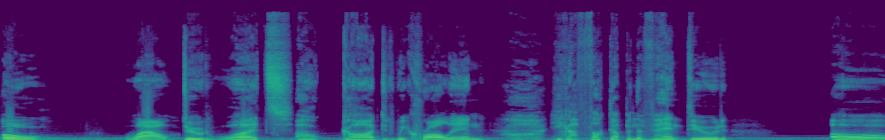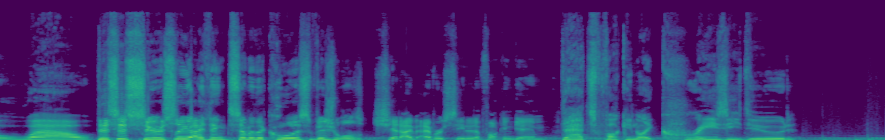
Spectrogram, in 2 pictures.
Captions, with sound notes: Oh, wow. Dude, what? Oh god, did we crawl in? (gasps) He got fucked up in the vent, dude. Oh, wow. This is seriously I think some of the coolest visual shit I've ever seen in a fucking game. That's fucking like, crazy, dude.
